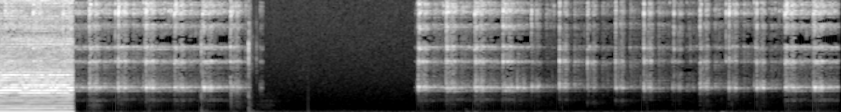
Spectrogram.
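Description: A dense rock mix cuts off suddenly about a second in. It leaves a soloed jingle-bell track of bright shaking jingles, which stops for under two seconds near the middle and then starts again. The jingles' attacks are boosted with the Oeksound Spiff transient processor, with lots of top-end attack added so the bells cut through.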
